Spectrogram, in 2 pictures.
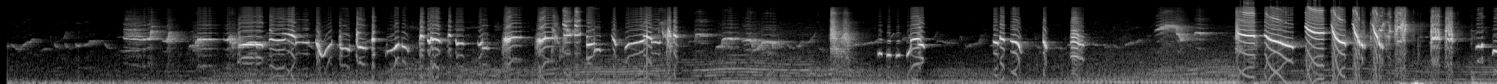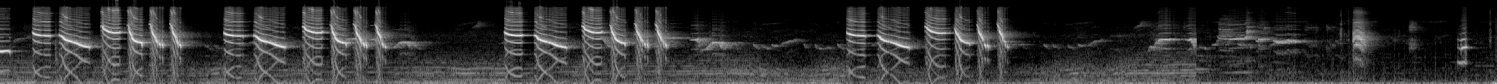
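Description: Oriental magpie-robin singing loudly in varied phrases of rapid, sharp down-slurred whistles and chirps, separated by short pauses.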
